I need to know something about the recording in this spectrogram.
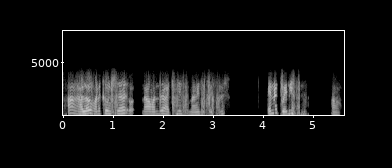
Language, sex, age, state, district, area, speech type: Tamil, female, 45-60, Tamil Nadu, Pudukkottai, rural, conversation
